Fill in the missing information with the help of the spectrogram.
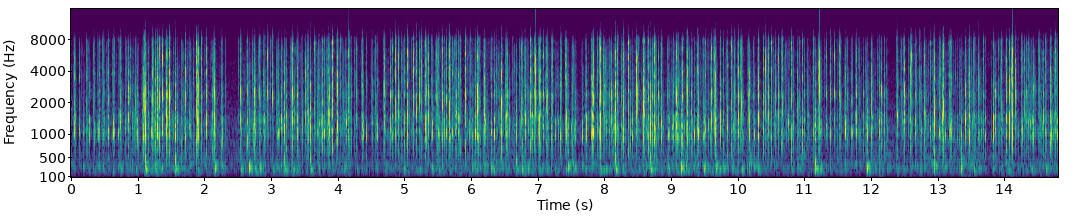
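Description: Fingertips type fast on a compact Mojo68 Mojopad mechanical keyboard with a translucent acrylic/plastic case and white and orange PBT-style plastic keycaps. The result is a dense, steady stream of short, bright plastic clacks with almost no low end, broken only by a brief pause near the start.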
